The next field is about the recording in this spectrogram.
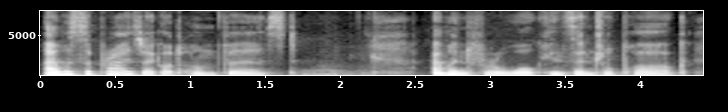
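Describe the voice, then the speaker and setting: Woman, very dark mellow tone, slightly creaky, soft, expressive bedtime storytelling. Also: on the low side, moderate pace. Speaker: audiobook reader and storyteller. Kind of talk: expressive first-person bedtime story reading.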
